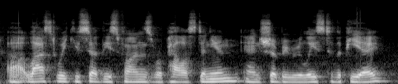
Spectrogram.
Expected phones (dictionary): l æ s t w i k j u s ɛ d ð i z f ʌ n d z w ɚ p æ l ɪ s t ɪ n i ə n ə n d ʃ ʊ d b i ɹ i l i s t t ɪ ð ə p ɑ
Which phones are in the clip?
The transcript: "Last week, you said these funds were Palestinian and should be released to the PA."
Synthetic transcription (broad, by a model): l æ s t w i k j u s ɛ d ð i z f ʌ n d z w ɚ p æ l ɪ s t ɪ n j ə n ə n ʃ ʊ d b i ɹ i l i s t t ɪ ð ə p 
